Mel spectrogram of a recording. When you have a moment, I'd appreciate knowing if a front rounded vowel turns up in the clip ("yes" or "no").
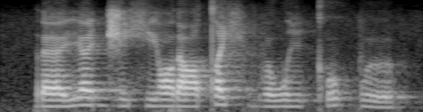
no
